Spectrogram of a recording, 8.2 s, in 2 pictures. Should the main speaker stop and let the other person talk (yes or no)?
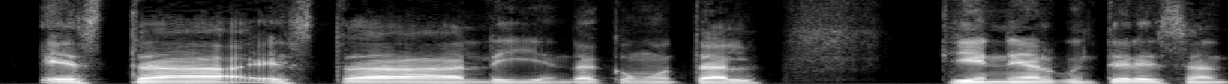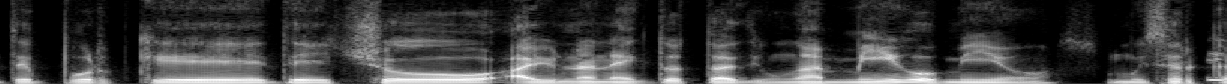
no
